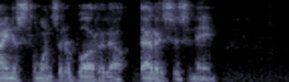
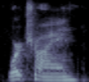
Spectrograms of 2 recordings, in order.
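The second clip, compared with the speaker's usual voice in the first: higher, sing-song voice for the dog; pet talk; 6 semitones higher, 3 dB louder than usual. Real, not acted. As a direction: coo it to the puppy. Talking to his dog.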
